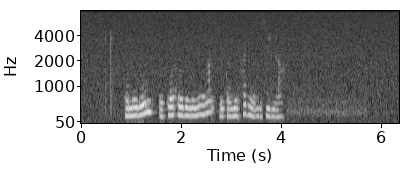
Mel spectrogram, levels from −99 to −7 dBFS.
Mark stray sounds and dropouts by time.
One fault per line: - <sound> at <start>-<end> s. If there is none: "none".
none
